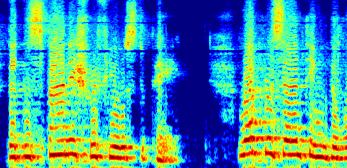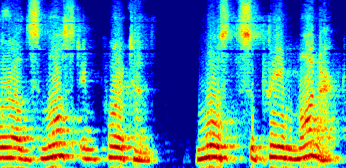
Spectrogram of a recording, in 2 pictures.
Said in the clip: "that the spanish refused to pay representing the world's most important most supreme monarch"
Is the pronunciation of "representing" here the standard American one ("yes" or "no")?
yes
